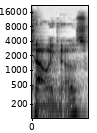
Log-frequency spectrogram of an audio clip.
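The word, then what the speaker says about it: Kalecgos: want to play with Callie goes which makes Callie goes basically free oh you're actually pronounce it correctly now nice oh it's just Callie go so you don't pronounce the C it's like a soft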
